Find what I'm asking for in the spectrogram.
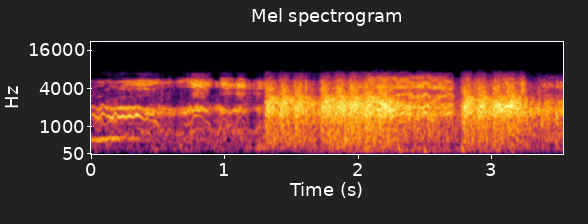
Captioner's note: gunshots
